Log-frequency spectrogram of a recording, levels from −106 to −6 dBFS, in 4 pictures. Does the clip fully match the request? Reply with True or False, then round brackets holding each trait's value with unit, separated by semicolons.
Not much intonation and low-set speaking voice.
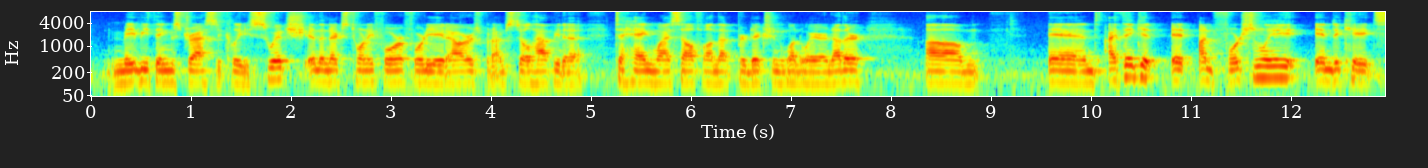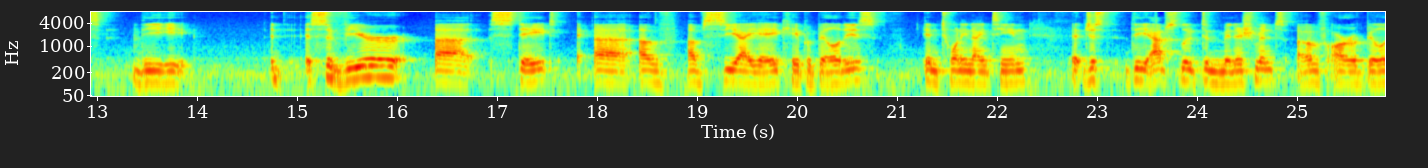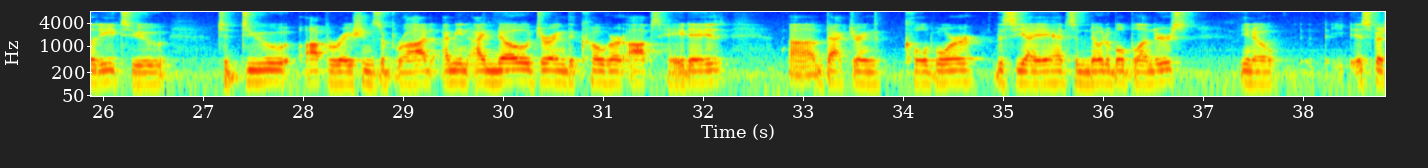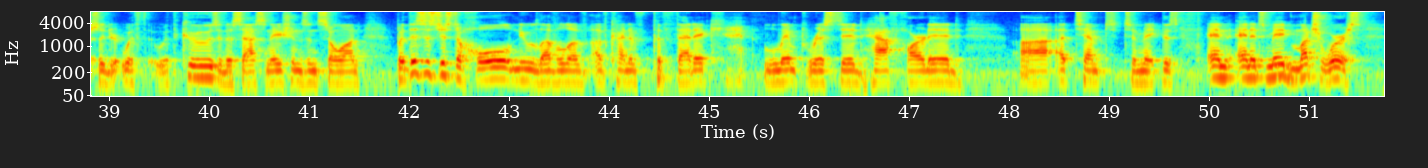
True (1.6 semitones; 115 Hz)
